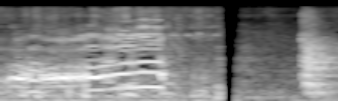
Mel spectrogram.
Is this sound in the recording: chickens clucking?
yes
